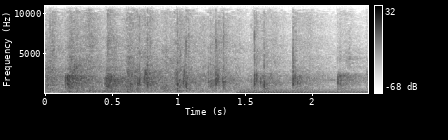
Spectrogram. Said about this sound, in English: Give Wes a round of applause.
